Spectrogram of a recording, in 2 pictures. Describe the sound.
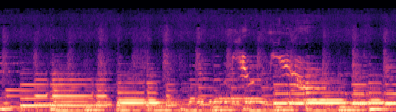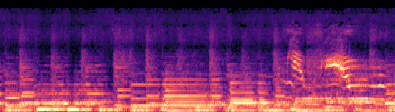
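A kitten meows in a children's song, with a few rising and falling meows set over steady musical accompaniment throughout.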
